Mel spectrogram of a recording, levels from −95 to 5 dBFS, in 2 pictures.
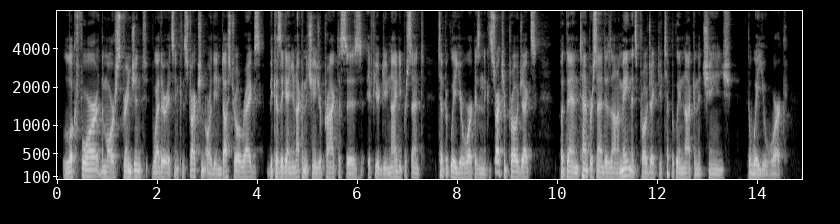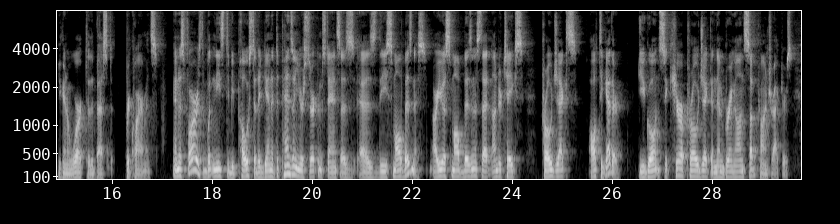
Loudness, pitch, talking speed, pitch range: -20 LUFS, 95 Hz, 205 wpm, 85-105 Hz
